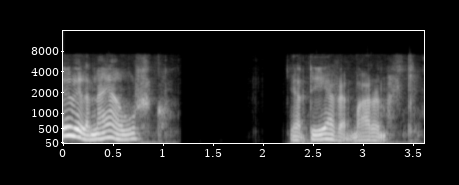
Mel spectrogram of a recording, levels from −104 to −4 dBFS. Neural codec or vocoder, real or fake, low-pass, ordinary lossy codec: codec, 16 kHz, 4.8 kbps, FACodec; fake; 7.2 kHz; AAC, 96 kbps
